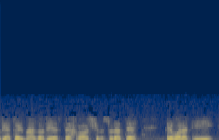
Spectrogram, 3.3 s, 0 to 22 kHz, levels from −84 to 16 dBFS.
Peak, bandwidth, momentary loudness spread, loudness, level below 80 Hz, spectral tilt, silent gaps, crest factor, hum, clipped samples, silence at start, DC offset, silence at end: 0 dBFS; 4.2 kHz; 7 LU; -16 LUFS; -58 dBFS; -7 dB/octave; none; 16 dB; none; under 0.1%; 0 s; under 0.1%; 0.1 s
